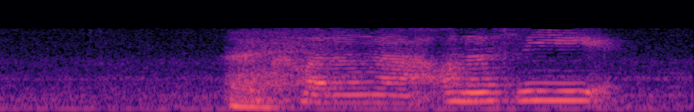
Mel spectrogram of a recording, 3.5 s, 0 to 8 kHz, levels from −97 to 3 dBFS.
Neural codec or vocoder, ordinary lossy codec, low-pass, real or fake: none; AAC, 16 kbps; 7.2 kHz; real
